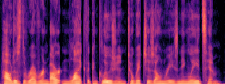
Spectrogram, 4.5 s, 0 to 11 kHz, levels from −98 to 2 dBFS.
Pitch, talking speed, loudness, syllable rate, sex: 165 Hz, 200 wpm, -19 LUFS, 5.0 syllables/s, female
